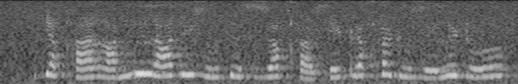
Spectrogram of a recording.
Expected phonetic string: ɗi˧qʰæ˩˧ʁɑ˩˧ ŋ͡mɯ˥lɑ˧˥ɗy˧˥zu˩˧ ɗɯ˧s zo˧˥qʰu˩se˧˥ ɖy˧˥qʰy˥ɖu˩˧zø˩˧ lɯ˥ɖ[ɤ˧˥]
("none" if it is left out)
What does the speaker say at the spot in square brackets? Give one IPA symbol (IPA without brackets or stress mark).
o˧˥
